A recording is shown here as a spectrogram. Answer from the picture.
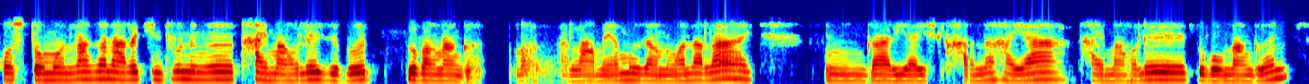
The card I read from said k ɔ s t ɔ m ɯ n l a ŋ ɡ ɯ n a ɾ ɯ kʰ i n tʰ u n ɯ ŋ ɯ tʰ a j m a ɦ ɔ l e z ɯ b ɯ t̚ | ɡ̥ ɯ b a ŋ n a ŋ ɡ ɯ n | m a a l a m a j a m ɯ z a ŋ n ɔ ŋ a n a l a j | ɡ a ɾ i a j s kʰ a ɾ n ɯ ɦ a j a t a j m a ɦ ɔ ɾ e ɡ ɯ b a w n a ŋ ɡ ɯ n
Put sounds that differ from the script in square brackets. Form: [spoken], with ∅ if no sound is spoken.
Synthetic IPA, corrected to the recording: k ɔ s t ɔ m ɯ n l a ŋ ɡ ɯ n a ɾ ɯ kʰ i n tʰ u n ɯ ŋ ɯ tʰ a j m a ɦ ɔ l e z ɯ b ɯ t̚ | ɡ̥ ɯ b a ŋ n a ŋ ɡ ɯ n | m a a l a m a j a m ɯ z a ŋ n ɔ ŋ a n a l a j | ɡ a ɾ i a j s kʰ a ɾ n ɯ ɦ a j a [tʰ] a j m a ɦ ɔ [l] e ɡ ɯ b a w n a ŋ ɡ ɯ n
